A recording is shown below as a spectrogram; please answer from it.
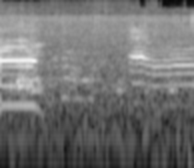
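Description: A cat meows twice up close, a clear drawn-out cry followed after a pause by a second, slightly softer one, with faint rural background behind it.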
